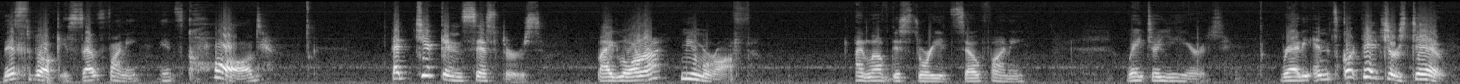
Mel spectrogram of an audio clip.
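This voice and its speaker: A woman's voice: lowish voice, sing-song, slow pace, long pauses, low-quality recording. A woman hosting a read-aloud for children, chatting directly to her young listeners with asides and repeated phrases as she reads a picture book. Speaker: children's story reader and host.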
